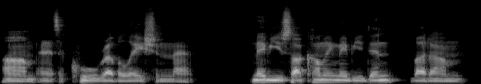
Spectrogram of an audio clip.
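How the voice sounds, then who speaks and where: A man's voice: deep voice, fairly even intonation, moderate pace, smooth. A man reading his own novel aloud as a dramatic audiobook narration.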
